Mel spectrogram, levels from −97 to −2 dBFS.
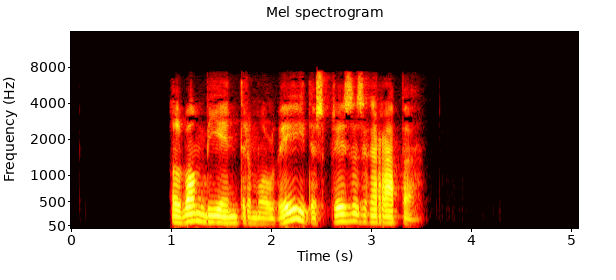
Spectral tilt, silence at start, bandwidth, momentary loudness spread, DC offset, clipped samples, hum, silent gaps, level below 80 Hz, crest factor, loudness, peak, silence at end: -5 dB/octave; 1 s; 7.8 kHz; 8 LU; under 0.1%; under 0.1%; none; none; -60 dBFS; 22 dB; -20 LUFS; 0 dBFS; 1.6 s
